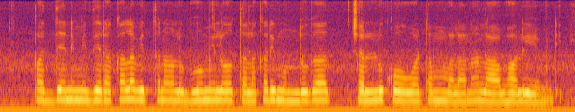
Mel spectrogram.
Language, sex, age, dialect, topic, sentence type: Telugu, female, 25-30, Central/Coastal, agriculture, question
